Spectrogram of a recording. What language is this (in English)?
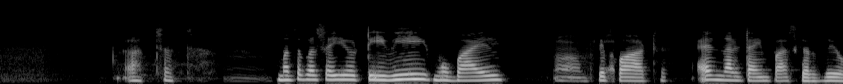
Punjabi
